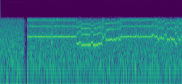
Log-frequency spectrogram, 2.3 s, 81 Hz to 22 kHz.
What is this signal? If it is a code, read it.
SSTV (slow-scan television), PD 290.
